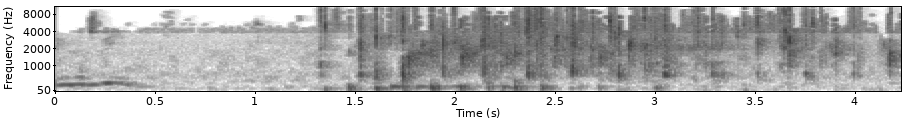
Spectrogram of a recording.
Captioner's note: applauding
